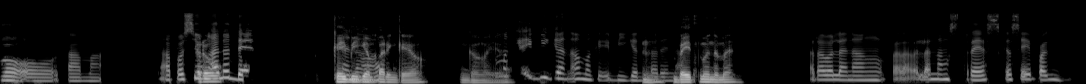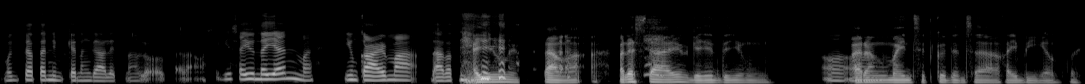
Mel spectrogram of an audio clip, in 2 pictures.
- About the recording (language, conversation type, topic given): Filipino, unstructured, Paano mo hinaharap ang pagtataksil ng isang kaibigan?
- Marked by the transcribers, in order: other background noise; tapping; laughing while speaking: "din"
